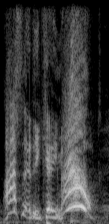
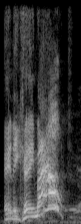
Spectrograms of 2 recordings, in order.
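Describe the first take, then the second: First: Loud, slow, high repeat; emphatic shout. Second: Said in the usual way. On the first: Real, not acted.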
